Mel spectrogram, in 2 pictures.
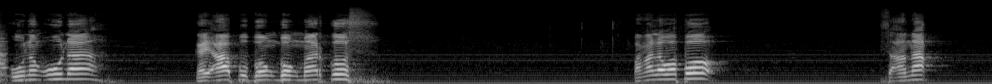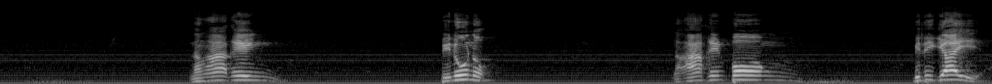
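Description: A young man shouts short phrases into a microphone over loudspeakers, with pauses between them.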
